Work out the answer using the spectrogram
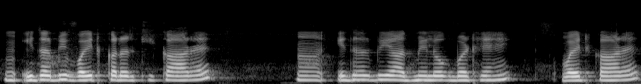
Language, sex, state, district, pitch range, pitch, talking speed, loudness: Hindi, female, Haryana, Rohtak, 195-220 Hz, 200 Hz, 170 wpm, -15 LUFS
